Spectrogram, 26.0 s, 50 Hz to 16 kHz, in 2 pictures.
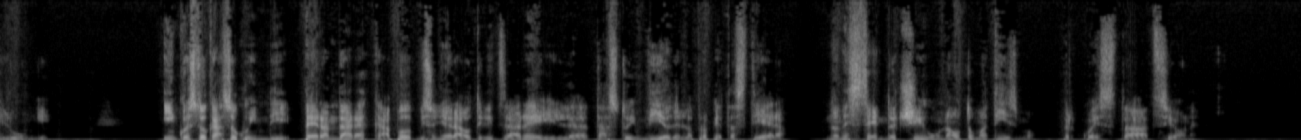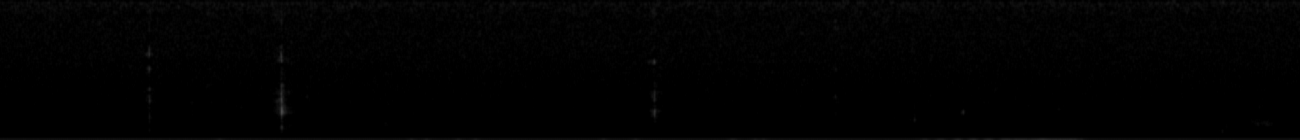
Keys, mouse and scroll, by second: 12.2 Return, 13.2-22.7 typing, 15.8 Return, 19.6 Return, 24.4 click, 25.3 ctrl+scroll down 2, 25.9 ctrl+click.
